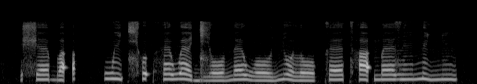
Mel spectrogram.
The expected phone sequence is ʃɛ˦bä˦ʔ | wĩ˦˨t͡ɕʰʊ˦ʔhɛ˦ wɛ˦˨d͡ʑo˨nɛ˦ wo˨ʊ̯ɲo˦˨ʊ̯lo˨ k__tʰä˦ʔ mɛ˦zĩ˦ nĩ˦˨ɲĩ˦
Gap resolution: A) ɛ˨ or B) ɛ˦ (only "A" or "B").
B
